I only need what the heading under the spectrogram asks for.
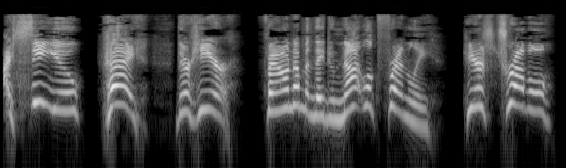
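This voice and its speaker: Casting: plucky young newswoman for a game, sardonic and slangy, very high, bright voice, dry close recording. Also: expressive, a little slow, dry recording, exaggerated voice. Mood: taunting, alert. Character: feisty young woman journalist, wry, plucky wasteland companion. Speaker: video game companion character. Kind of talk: video game voice acting, short combat and banter lines.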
